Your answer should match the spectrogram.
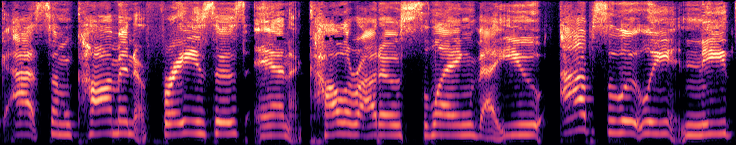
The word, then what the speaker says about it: Colorado: And I'm very guilty of this because I say Colorado.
